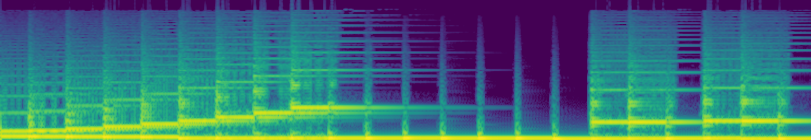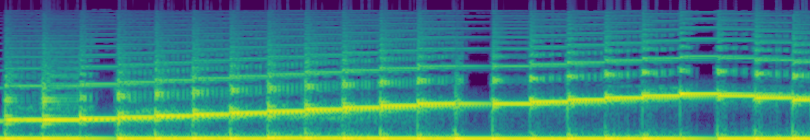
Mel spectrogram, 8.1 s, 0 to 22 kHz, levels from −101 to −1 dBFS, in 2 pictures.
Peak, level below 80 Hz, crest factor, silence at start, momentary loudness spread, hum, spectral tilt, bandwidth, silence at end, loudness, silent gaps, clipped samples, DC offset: 0 dBFS; -8 dBFS; 6 dB; 0 s; 3 LU; none; -7 dB/octave; 9.4 kHz; 0 s; -8 LUFS; none; 2%; under 0.1%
